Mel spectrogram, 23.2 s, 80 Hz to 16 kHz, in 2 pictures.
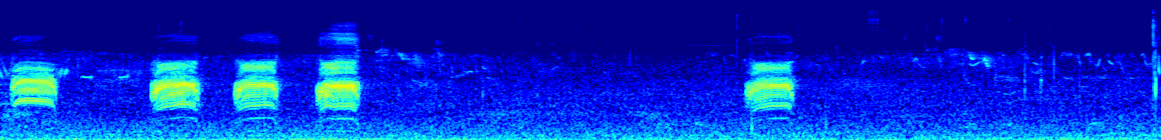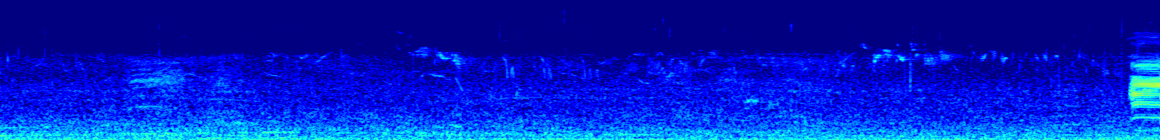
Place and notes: Schönhausen, Elbe - crows
seems the crows became a bit nervous about the recordist's presence.
(SD702, Audio Technica BP4025)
